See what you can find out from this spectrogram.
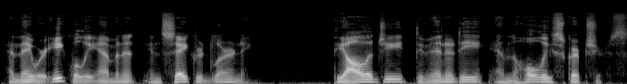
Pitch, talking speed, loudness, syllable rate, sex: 100 Hz, 125 wpm, -21 LUFS, 5.4 syllables/s, male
